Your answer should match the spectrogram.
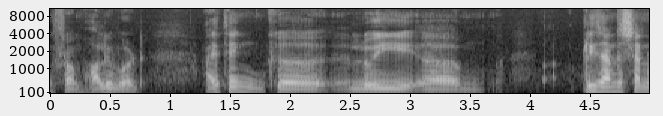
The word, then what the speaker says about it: Louis: Hollywood I think uh Louie um please understand when I say Louie the spelling is L O UI yes Luis you know but in French it's called Louie Louie fad.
